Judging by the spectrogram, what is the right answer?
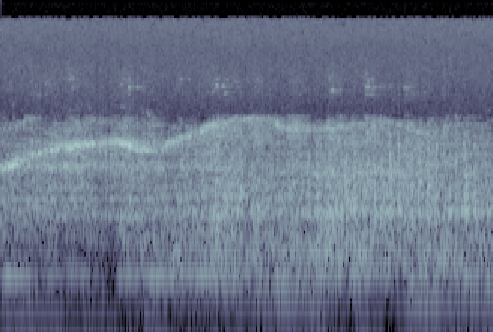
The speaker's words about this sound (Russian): Вот он, поезд из Москвы.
